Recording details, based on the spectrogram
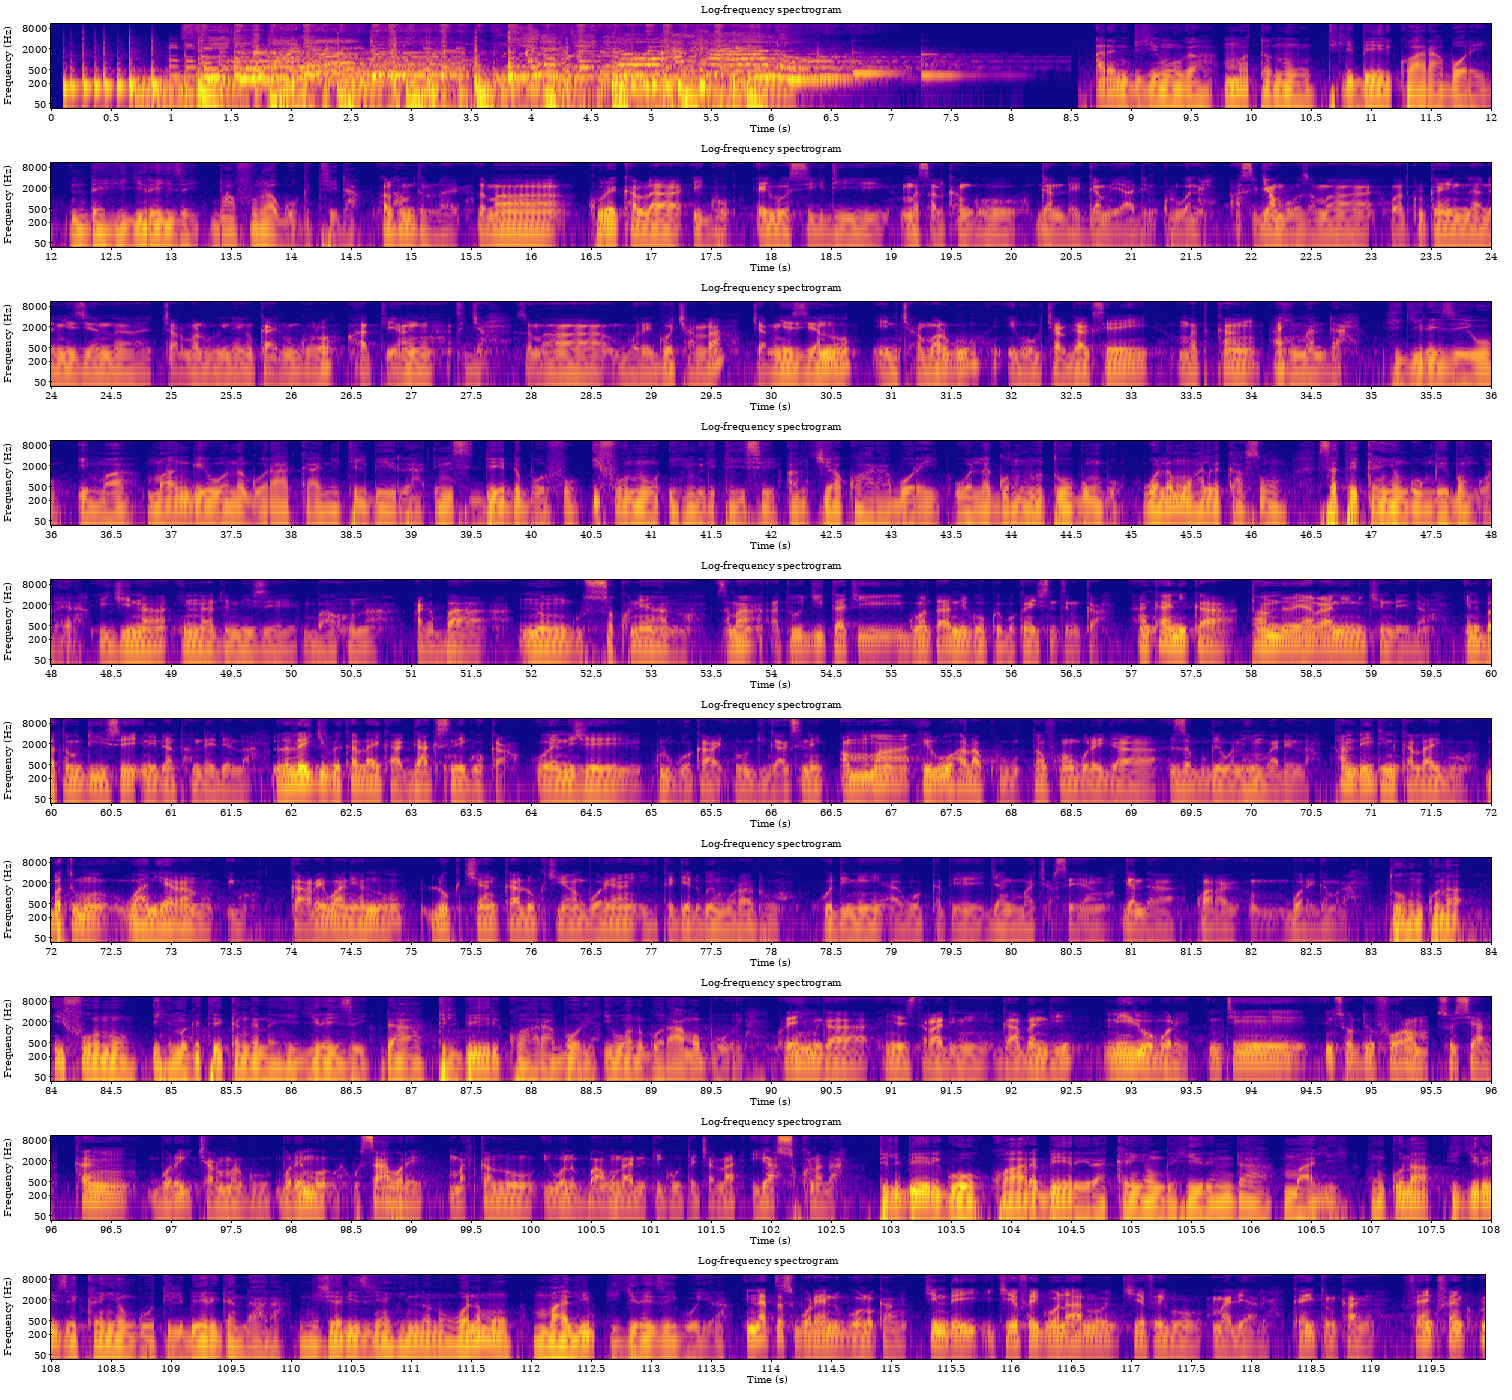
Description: Le magazine en zarma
